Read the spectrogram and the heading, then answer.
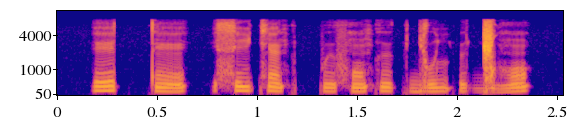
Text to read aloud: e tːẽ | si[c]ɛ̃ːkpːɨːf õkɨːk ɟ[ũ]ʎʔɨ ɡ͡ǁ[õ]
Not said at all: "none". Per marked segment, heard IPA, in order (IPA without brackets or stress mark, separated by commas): c, u, õ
